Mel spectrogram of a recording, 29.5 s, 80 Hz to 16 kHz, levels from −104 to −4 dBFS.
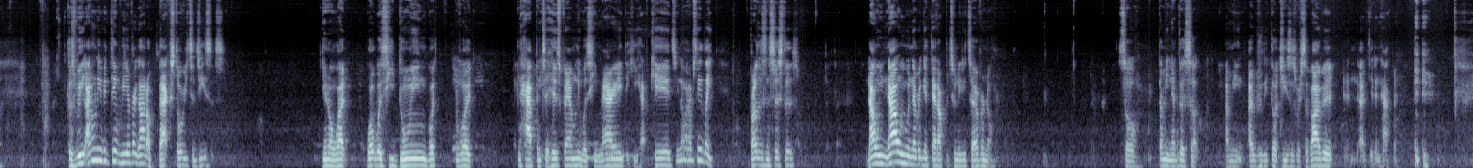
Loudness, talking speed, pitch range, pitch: -25 LUFS, 150 wpm, 125-145 Hz, 135 Hz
